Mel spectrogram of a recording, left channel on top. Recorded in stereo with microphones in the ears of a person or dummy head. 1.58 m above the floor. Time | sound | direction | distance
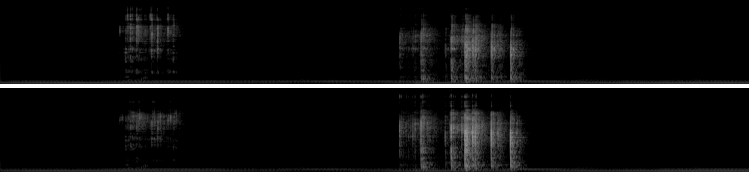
1.2 | crushing | 30° left (ahead or behind) | 1.6 m
4.0 | a crack | 35° right (ahead or behind) | 1.8 m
